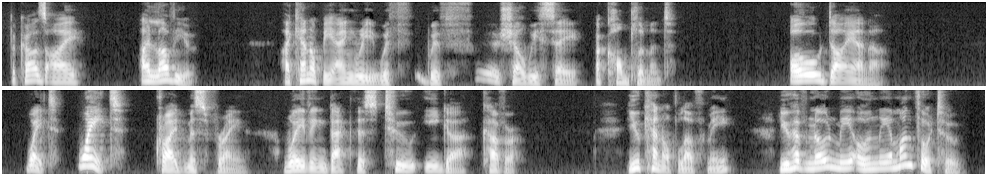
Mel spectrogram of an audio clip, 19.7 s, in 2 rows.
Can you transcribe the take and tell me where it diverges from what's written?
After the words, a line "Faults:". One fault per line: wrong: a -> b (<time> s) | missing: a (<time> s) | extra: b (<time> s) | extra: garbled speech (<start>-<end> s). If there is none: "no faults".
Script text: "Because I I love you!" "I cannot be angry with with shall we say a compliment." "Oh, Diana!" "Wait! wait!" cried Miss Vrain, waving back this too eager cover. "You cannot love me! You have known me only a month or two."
"Because I I love you!" "I cannot be angry with with shall we say a compliment." "Oh, Diana!" "Wait! wait!" cried Miss Vrain, waving back this too eager cover. "You cannot love me! You have known me only a month or two."
Faults:
no faults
